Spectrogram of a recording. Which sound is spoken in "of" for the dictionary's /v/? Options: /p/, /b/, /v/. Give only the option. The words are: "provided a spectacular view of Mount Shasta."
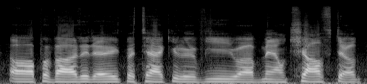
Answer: /v/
